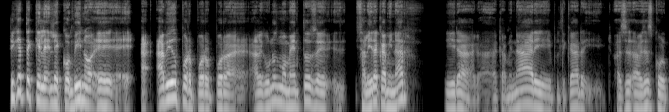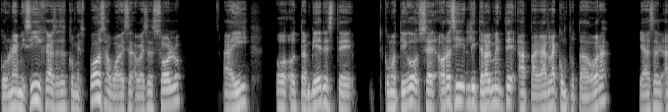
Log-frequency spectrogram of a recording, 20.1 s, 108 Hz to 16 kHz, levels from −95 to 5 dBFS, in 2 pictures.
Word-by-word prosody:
Fíjate 235 +2 +2
que 185 - +5
le 160 -2 +5
le 160 -1 +1
convino, 160 0 +4
e 145 0 +3
e - - -6
eh, - - -13
ha - - 0
ha - - +3
habido 195 +4 +7
por 165 -5 -1
por 125 -4 -1
por 130 -1 -1
a 120 -1 -5
algunos 135 +6 -3
momentos, 145 +1 -2
e 135 -2 0
eh, 110 -4 -16
salir 140 +2 0
a - - +3
caminar, 155 +7 +1 0.5
ir 130 -1 -4
a 90 -7 -8
a 100 - -14
caminar 140 +9 -4
y 125 -5 -3
platicar 130 +7 -9
y, - - -23 0.2
a - - -12
veces 130 +6 -6
a 130 - -5
veces, 135 +3 -3
con 120 -4 -5
con 115 - -3
una 135 +4 +2
de - - +3
mis 125 0 +2
hijas, 165 -6 +2
a - - -4
veces 135 +1 -3
con 130 -2 -5
mi 120 - -3
esposa 190 - +3
o 115 -2 -2
a - - -2
veces 130 +4 -2
a 115 - -7
veces 125 +3 -3
solo, 160 +5 +1 0.6
ahí, 130 +7 0 0.4
o 140 0 -1
o 135 0 -3
también, 135 +6 +1
este, 135 -6 -2 0.4
como 130 0 0
te 135 - -1
digo, 155 0 +4
se 140 -1 +2
ahora 170 +5 +3
sí, 180 0 +4
literalmente 160 0 +2
apagar 120 -1 0
la 150 +1 +2
computadora. 125 - -2 0.4
Ya 120 +1 -3
se 135 +1 -3
a - - -4
140 Hz, 205 wpm, -23 LUFS, 125-160 Hz, 0.6 s, habido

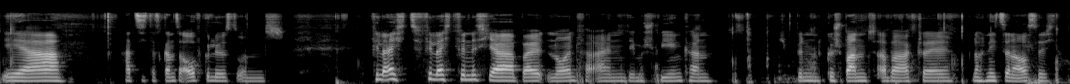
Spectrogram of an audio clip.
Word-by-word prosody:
ja, 170 -1 +5 0.6
hat 175 0 +5
sich 175 -1 +7
das 170 - -3
Ganze 170 +1 -1
aufgelöst. 170 -1 -3
Und 150 0 -8 0.8
vielleicht 240 +1 +2
vielleicht 225 -2 +1
finde 220 -1 -2
ich 220 +1 0
ja 175 -2 +7
bald 170 -1 +1
'n - - -12
neuen 165 +2 -2
Verein, 160 0 -6
in 165 - -10
dem 160 0 -10
ich 160 - -8
spielen 165 +1 -7
kann. 160 -3 -7 0.6
Ich - - -19
bin 170 -1 -6
gespannt, 170 -2 +1
aber 160 -1 -1
aktuell 160 0 -3 0.2
noch 170 -1 -4
nichts 175 +1 +1
in 170 - 0
Aussicht. 155 +1 -1
170 Hz, 170 wpm, -23 LUFS, 160-175 Hz, 0.8 s, sich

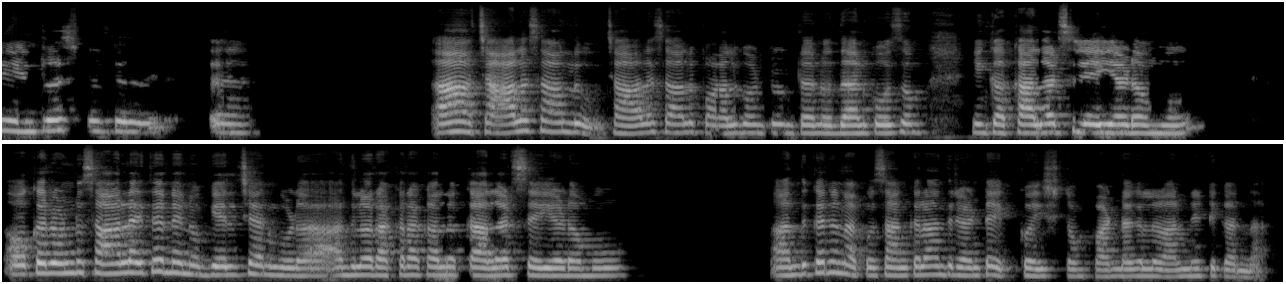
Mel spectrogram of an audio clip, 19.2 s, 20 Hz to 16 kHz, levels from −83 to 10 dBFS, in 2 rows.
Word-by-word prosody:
Interest 275 +3 +1
ఉంటది. 255 -2 -1 0.5
ఆ! - - -2 1.7
ఆ! - - +9 0.3
చాలా 230 +3 +3
సార్లు. 245 -3 -1 0.2
చాలా 210 +2 0
సార్లు 230 +1 -2
పాల్గొంటూ 215 +1 -4
ఉంటాను. 215 0 -2
దానికోసం 215 +2 0 0.5
ఇంకా 225 0 0
కలర్స్ 225 +2 +3
వేయడము 215 -1 +3 1.0
ఒక 235 +3 +3
2 270 +2 +2
సార్లయితే 270 +3 +4
నేను 260 -3 +1 0.2
గెలిచాను 220 +1 0
గూడా 195 0 0 0.2
అందులో 220 +1 0
రకరకాల 215 0 -1 0.2
కలర్సెయ్యడము 200 -1 +1 1.3
అందుకనే 240 +6 0
నాకు 210 -1 -2
సంక్రాంత్రీ 220 +1 -1
అంటే 205 +2 -2
ఎక్కువ 195 +1 -4
ఇష్టం 185 0 -8
పండగలు 185 +1 -2
అన్నిటికన్నా. 185 -3 -5
220 Hz, 95 wpm, -25 LUFS, 205-235 Hz, 1.7 s, ఆ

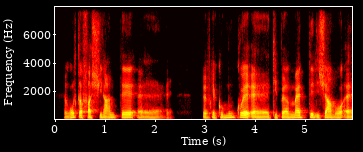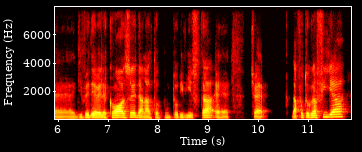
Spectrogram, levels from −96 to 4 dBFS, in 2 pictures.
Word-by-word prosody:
è - - -10
molto 130 +5 0
affascinante, 115 +1 -2
ehm, 95 -1 -10 0.6
perché 105 +1 -6
comunque, 130 +2 +1
ehm, 105 -2 -1
ti 105 - -9
permette, 120 +3 -1
diciamo, 110 -1 -1
ehm, 100 -2 -4
di 100 +3 -9
vedere 120 0 +5
le 115 -1 +1
cose 140 +3 +5
da 125 -4 +3
un 110 - -2
altro 110 +1 -3
punto 110 0 -9
di 115 -1 -4
vista, 120 +3 +1
ehm, 105 -1 -3 0.4
cioè - - -3 0.4
la - - 0
fotografia 160 +7 +2
115 Hz, 125 wpm, -22 LUFS, 105-130 Hz, 0.6 s, vedere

